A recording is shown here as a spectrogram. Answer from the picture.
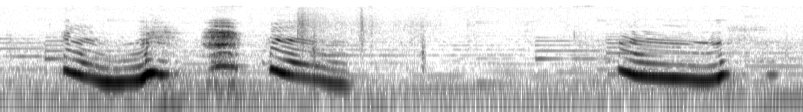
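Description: A woman crying: four wavering, pitched sobs that mostly fall in pitch, three in the first two seconds and one about three seconds in. Soft sustained background music plays underneath.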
